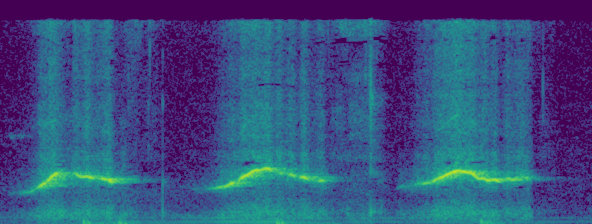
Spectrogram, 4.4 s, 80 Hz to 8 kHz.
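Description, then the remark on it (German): Three long, high whistled notes, each gliding up and then sliding back down, with brief pauses between them. The whistling imitates the peeping and chirping of five newly hatched bird chicks poking their heads out of their eggs. “und dann brach die ganze Eierschale auf, und 5 kerngesunde, quietschfidele Vogelküken streckten ihre Köpfe aus den Eiern und begannen zu piepen und zu chilpen.”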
